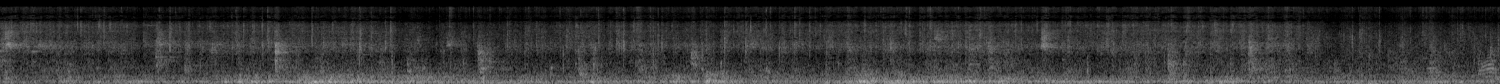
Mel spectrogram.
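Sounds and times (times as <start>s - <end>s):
hailstones hitting: 0.0s - 15.0s
heavy rain on concrete: 0.0s - 15.0s.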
